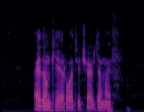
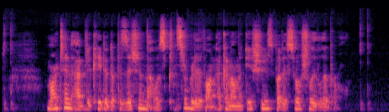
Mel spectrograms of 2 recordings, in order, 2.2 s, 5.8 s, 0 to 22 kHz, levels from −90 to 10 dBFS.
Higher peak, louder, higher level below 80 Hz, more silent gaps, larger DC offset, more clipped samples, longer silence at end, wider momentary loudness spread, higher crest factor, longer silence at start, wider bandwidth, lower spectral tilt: second, -20 dBFS vs -2 dBFS; second, -42 LUFS vs -19 LUFS; second, -68 dBFS vs -54 dBFS; neither; neither; neither; about the same, 0.4 s vs 0.3 s; about the same, 8 LU vs 6 LU; about the same, 24 dB vs 20 dB; first, 0.5 s vs 0.05 s; about the same, 14.5 kHz vs 13.5 kHz; first, -5 dB/octave vs -3.5 dB/octave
